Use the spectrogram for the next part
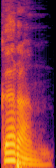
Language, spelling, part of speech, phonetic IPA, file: Russian, Коран, proper noun, [kɐˈran], Ru-Коран.ogg
- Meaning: The Qur'an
